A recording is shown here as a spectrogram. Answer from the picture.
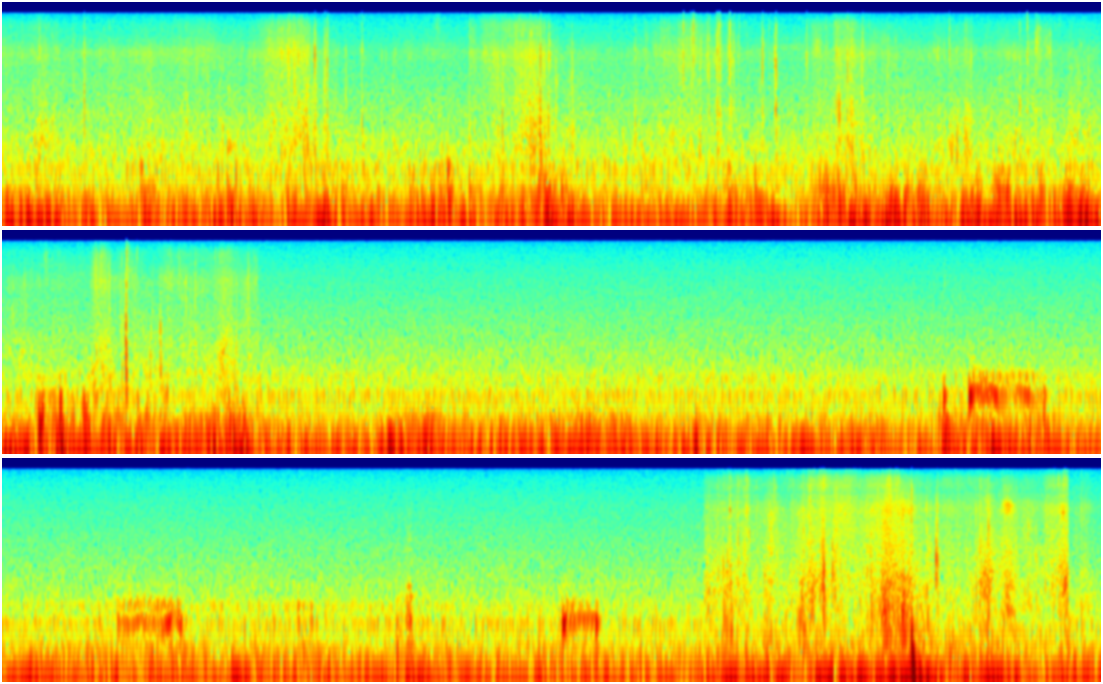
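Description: Rustling of dry grass and clothing as a hunter moves on a grassy hillside, in several bursts through the first half and again near the end, over a steady low rumble on the microphone. The middle is calmer, with only the rumble and a few short low sounds.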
